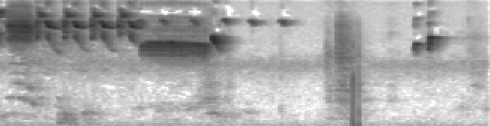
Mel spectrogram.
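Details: Himalayan goldfinch singing with a canary: about two seconds of fast twittering and a buzzy trill, then sparse single chirps and a sharp knock.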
